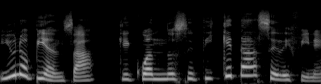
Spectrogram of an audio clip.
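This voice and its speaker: An animated woman with a Rioplatense accent, in a dry, close sound with no echo and a very clean recording with a silent background. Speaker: podcast host. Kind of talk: monologue podcast. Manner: fast.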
